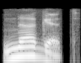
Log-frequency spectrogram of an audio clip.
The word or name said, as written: nugget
